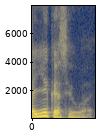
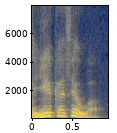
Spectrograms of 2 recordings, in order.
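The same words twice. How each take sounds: First: It is said in a plain, normal tone. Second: It is said in an excited, surprised tone.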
